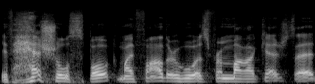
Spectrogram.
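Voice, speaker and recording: A dry, close sound with no echo carries speech at a moderate pace. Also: man. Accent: Californian. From Los Angeles, California, US. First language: French. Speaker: rabbi. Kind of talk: conference panel talk. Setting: conference panel with audience.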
